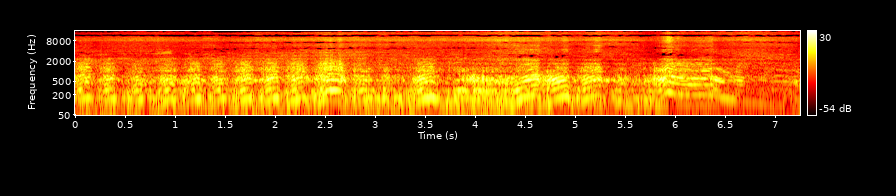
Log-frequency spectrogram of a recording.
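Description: Freestyle jet ski engine revving hard and easing off over and over, its pitch rising and falling about once a second as the throttle is worked through tricks. Near the end the revs fall away and it goes quieter.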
